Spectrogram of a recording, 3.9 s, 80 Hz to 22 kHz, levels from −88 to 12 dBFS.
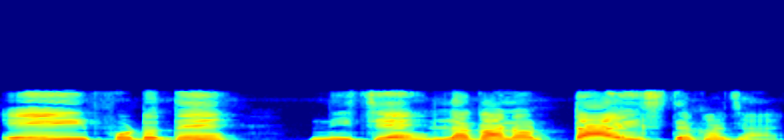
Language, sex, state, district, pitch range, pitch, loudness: Bengali, female, Assam, Hailakandi, 260-330 Hz, 290 Hz, -16 LUFS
